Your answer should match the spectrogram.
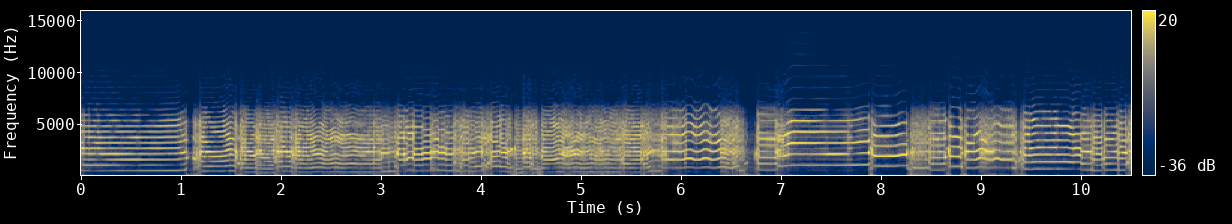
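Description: Electric guitar (Fender Double Esquire Telecaster) through a Redbeard Effects Honey Badger octave fuzz pedal with every knob at noon, into a valve amp on light crunch with plate reverb. It plays a thick, fuzzy lead line of held notes with wide vibrato, with short breaks between phrases.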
